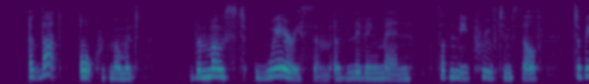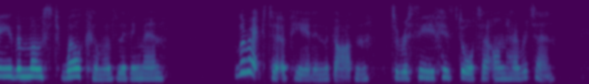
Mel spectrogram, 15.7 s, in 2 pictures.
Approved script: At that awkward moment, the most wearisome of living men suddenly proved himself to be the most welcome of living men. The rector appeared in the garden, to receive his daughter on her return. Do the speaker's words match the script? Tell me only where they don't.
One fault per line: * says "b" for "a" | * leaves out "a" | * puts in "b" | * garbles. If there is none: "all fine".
all fine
